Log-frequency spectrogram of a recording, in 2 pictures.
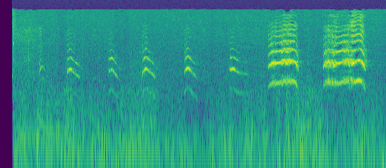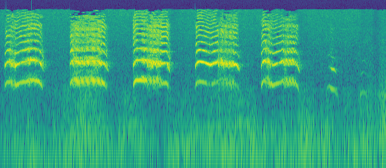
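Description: An animal calling over and over: a few soft falling chirps, then about eight loud, ringing calls in a row, each about half a second apart, over steady low background noise.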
